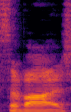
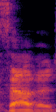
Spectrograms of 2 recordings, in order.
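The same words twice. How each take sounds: First: The word is pronounced in an unusual, non-English way. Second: The word is pronounced the ordinary English way. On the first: This is how the show pronounces the name. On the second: This is the normal pronunciation of the word.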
